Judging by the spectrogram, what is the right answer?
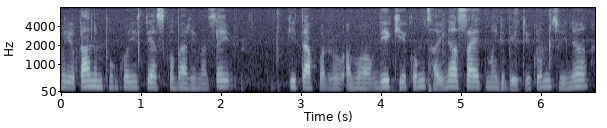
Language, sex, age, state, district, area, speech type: Nepali, female, 45-60, West Bengal, Kalimpong, rural, spontaneous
